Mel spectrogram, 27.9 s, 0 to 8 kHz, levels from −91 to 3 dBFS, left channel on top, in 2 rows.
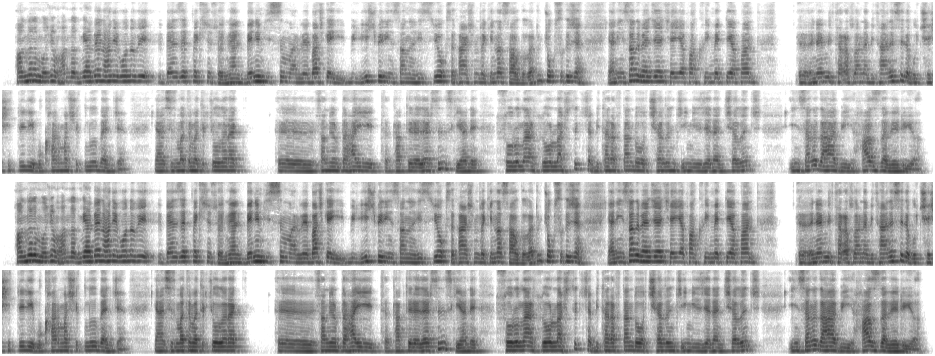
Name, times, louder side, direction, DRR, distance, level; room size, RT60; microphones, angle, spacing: voice 1, 0.2-11.6 11.9-17.6 18.1-27.8, right 4 dB, 70° right, 0.5 m, -25 dB
2.7 x 2.0 x 2.5 m
head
